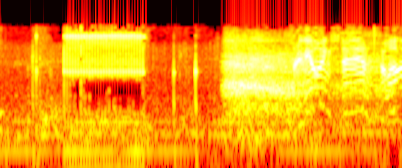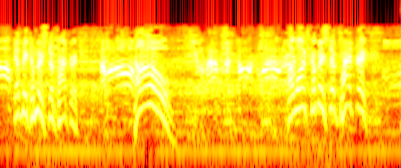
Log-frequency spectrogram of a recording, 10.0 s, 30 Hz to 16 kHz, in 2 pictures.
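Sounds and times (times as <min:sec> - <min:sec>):
field telephone on a parade reviewing stand ringing: 0:00.8 - 0:02.0
laughter: 0:03.2 - 0:10.0
speech: 0:05.2 - 0:10.0.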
